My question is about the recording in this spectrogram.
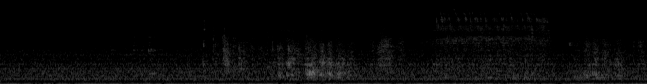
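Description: Faint sounds of a man tasting a sip of red wine: small mouth noises around the middle, then a soft airy hiss of breath lasting about a second near the end.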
